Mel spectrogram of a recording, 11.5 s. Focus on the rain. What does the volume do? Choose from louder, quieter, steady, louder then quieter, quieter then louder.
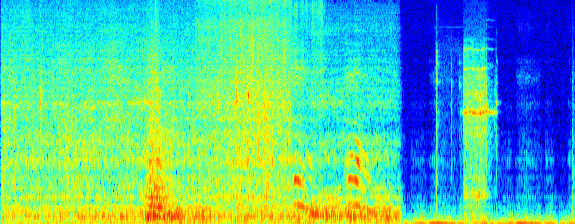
louder.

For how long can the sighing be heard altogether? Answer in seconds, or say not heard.
4 s.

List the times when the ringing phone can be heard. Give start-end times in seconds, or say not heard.
8.7-9.9.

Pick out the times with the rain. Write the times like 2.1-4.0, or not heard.
0.0-6.5.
